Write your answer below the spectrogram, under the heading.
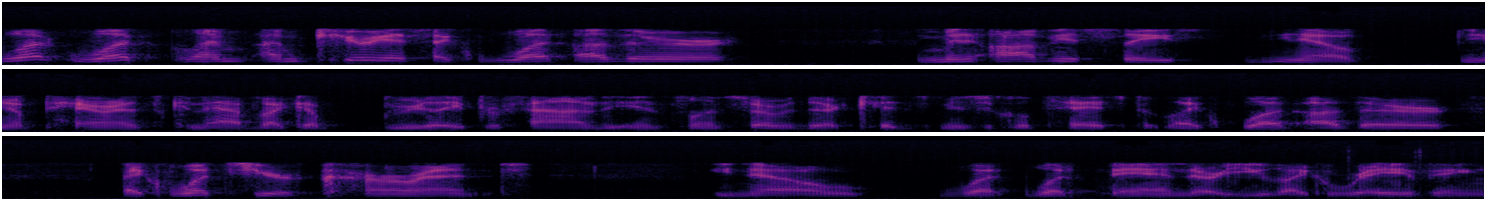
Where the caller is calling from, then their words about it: New York, United States; I'm in the Sullivan County in the Catskills, what was formerly known as the Borscht Belt, famous for the birthplace of stand-up comedy, I'm just about 5 minutes from Bethel, New York, where the Woodstock Festival happened.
